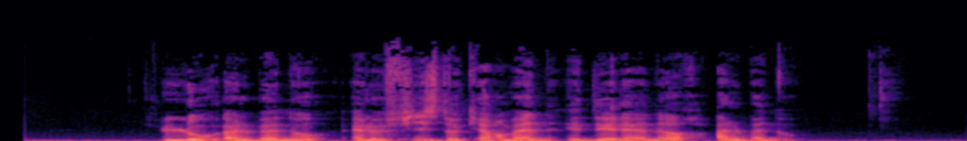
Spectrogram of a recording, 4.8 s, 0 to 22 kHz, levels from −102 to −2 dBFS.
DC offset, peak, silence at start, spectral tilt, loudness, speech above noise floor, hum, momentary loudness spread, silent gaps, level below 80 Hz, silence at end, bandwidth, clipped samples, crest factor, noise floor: under 0.1%; -16 dBFS; 0.15 s; -6.5 dB/octave; -34 LUFS; 24 dB; none; 6 LU; none; -58 dBFS; 0.35 s; 14 kHz; under 0.1%; 18 dB; -56 dBFS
